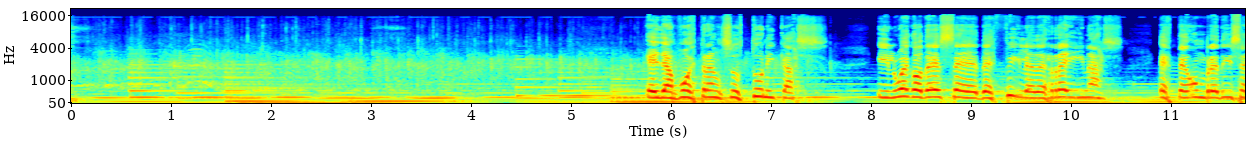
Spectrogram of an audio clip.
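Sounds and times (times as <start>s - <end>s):
audience applause: 0.0s - 6.4s
speech: 5.8s - 7.5s, 8.1s - 11.7s.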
